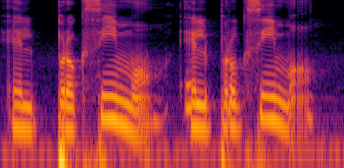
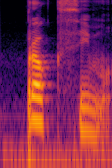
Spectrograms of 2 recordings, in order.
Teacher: You have the emphasis on the first syllable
